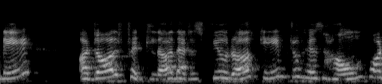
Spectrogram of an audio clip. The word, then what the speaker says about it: Führer: The Fury, because he is not able to pronounce Führer properly.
